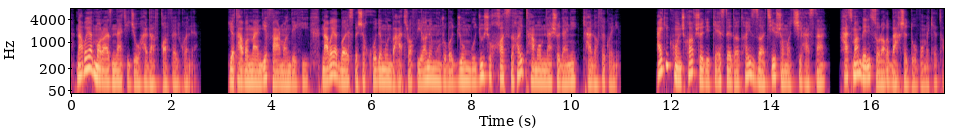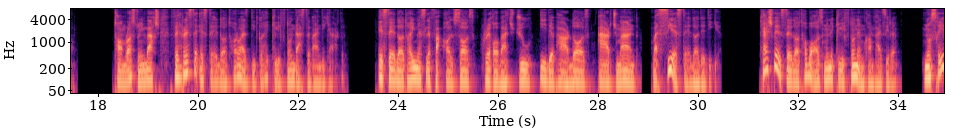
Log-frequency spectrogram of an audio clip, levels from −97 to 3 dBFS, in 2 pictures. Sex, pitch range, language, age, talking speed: male, 80-105 Hz, Persian, 30-49, 125 wpm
